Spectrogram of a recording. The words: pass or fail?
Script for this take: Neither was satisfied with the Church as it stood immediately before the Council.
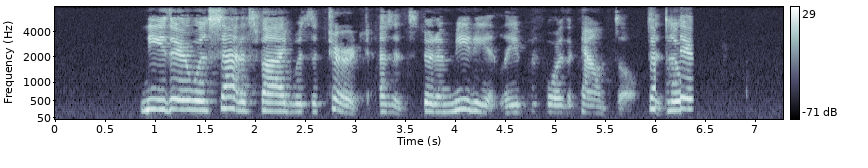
fail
